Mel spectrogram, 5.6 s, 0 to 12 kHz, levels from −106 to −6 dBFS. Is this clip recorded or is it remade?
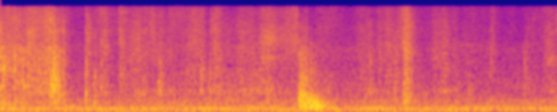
recorded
